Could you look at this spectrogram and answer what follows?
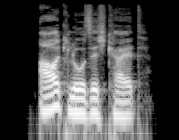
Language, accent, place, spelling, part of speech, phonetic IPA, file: German, Germany, Berlin, Arglosigkeit, noun, [ˈaʁkˌloːzɪçkaɪ̯t], De-Arglosigkeit.ogg
- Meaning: artlessness, innocence, simplicity of a person, simpleness, guilelessness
